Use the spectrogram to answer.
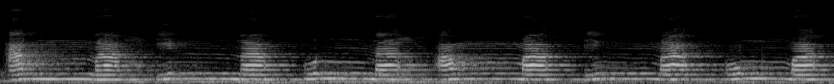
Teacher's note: খালি হরকতের সাথে আর মিম নুনের সাথে মিলাইয়া নাকের ভিতরে আওয়াজটা গেলে ওয়াজিব গুণনা হয়ে গেল।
